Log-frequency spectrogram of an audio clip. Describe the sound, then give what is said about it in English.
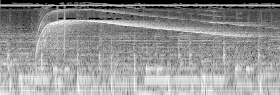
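A hand-held whistle blown once, its shrill tone sweeping sharply upward and then gliding slowly down in pitch as it holds for about three seconds, loud over a low background murmur. “Mine happens to be in the form of this whistle, and it's just very simple. When I go,”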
